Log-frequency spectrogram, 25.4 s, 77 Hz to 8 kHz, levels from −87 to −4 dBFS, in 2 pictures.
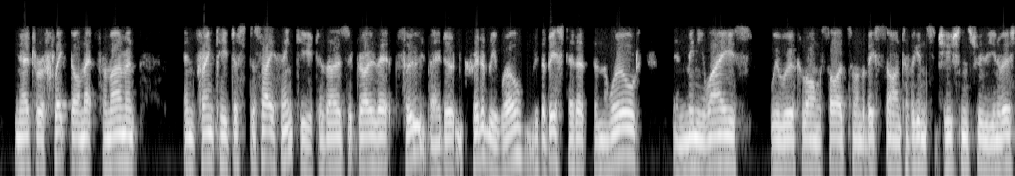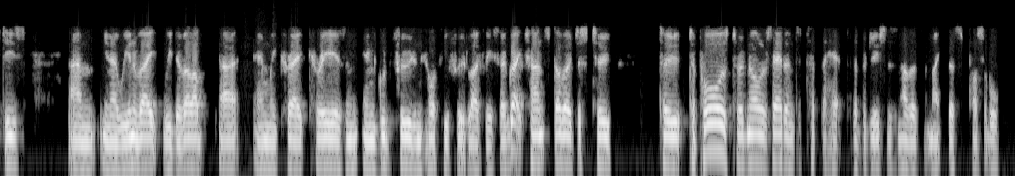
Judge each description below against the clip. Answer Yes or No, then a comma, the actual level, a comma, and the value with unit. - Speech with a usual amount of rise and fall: No, narrow, 1.8 semitones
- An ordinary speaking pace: No, fast, 225 wpm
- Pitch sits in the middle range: No, low, 105 Hz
